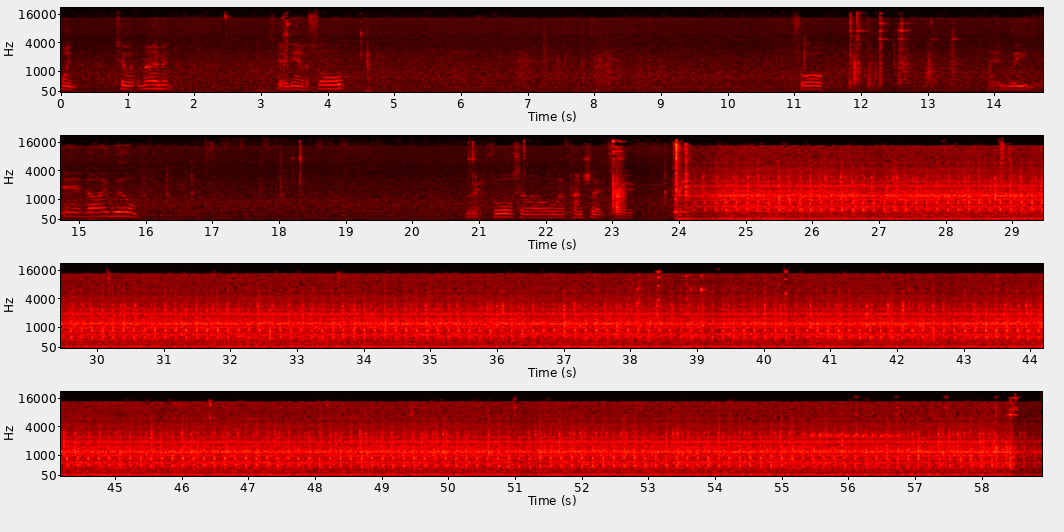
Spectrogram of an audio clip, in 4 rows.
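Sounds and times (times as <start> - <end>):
milling machine motor hum: 23.9 - 58.9.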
